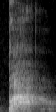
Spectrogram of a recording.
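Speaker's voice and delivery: sudden booming "bow"; loud impact noise. Retold or imitated. Retelling pain hitting him in the lobby, explosive impact noise. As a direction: burst it out like a hard blow landing.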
